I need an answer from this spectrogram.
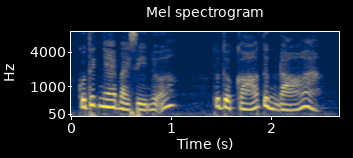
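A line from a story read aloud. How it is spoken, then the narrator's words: Soft question. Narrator (Vietnamese): Quân hỏi khẽ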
